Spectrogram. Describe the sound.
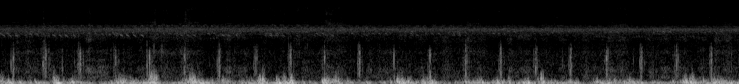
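Horse jogging on a walk outdoors, its hooves clip-clopping in a steady, even rhythm of many quick beats that carry on throughout.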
